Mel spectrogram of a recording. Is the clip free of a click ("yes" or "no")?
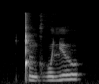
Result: no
